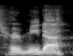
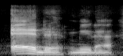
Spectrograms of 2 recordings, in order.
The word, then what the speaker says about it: Hermida: so you have a My last name is Hermida. That's the way the gringos say it. But when Hispanic people say it, they say Edmida. They don't even pronounce the H.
